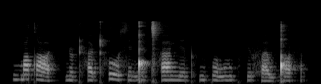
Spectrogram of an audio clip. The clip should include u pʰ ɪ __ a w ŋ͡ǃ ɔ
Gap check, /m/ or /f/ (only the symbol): f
